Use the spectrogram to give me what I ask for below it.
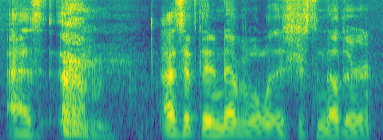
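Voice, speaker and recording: A young man co-hosting a let's play, chatting casually and haltingly reading game text. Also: mid-range voice, gravelly. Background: background music.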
